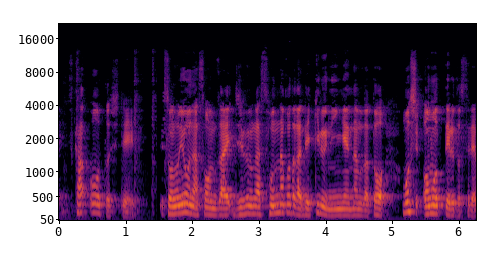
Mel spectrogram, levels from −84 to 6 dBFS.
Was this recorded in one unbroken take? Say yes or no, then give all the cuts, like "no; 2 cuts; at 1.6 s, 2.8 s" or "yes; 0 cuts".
no; 1 cut; at 1.5 s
